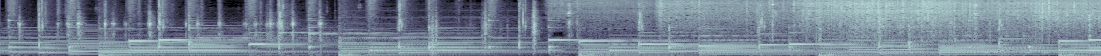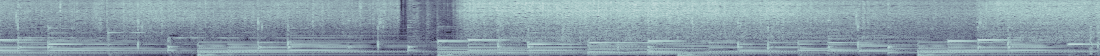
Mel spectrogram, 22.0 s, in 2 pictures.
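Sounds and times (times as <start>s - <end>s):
background music with melody: 0.0s - 22.0s
oil sizzling in a frying pan: 5.8s - 22.0s
wooden spoon stirring: 6.5s - 22.0s.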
